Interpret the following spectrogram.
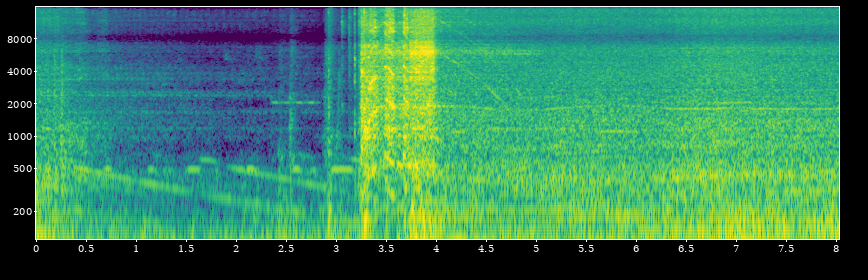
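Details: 2005 Honda Civic after starter replacement: brief clean crank under a second, catches at once into a quiet steady idle; new starter working, problem fixed.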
